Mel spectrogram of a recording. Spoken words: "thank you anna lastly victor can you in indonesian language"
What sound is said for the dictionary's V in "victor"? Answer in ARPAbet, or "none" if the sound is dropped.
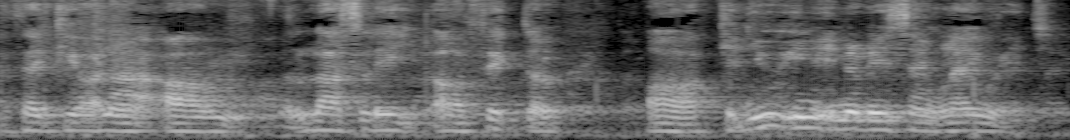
F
